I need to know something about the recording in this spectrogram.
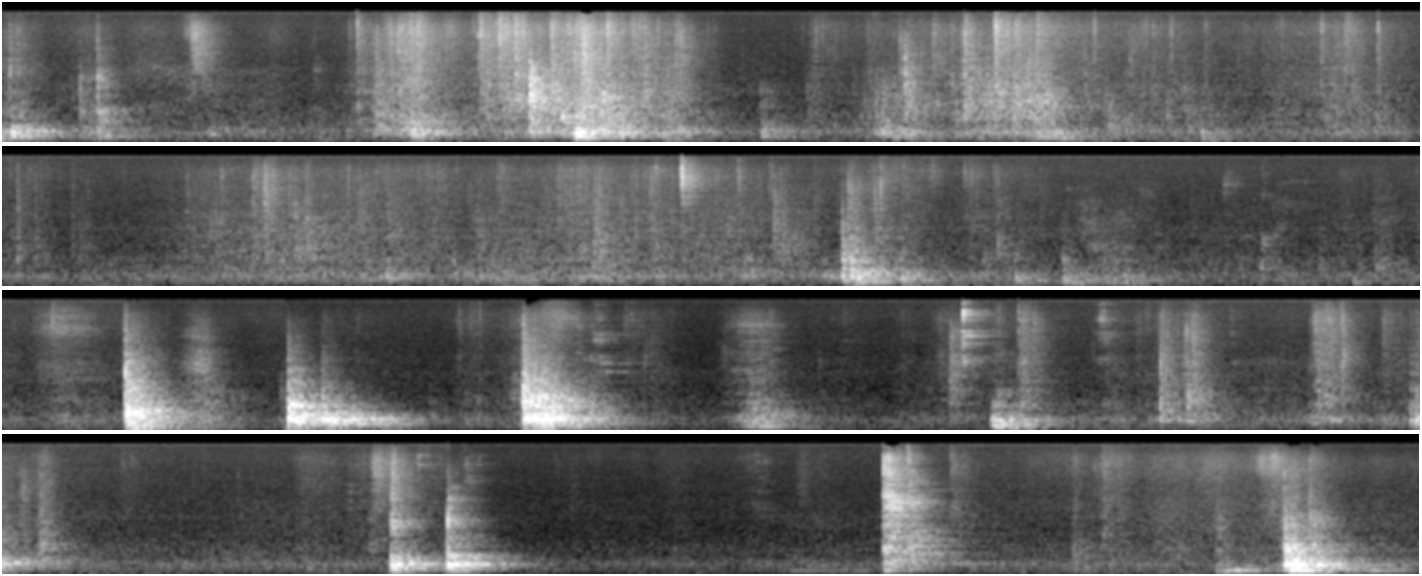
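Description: Soil poured from a plastic container into a clear plastic storage box, with a gritty pouring rustle. Scattered knocks and thumps follow as the plastic containers are handled.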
